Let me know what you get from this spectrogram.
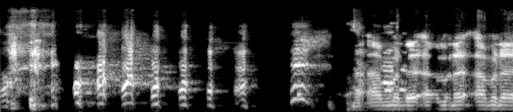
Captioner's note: laughs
